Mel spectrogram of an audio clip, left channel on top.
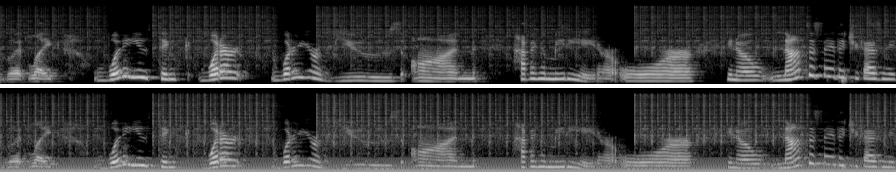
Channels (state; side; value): noise; right; hum, 3 dB below the sound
